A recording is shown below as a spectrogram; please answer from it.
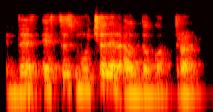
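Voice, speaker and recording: Through the computer mic of a video call, a brief-therapy professor teaches online in a mid-range, darkish voice with lively intonation at normal speed. He lays out ideas one step at a time and keeps checking in with his students, though the audio is roomy, distant, and dull.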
